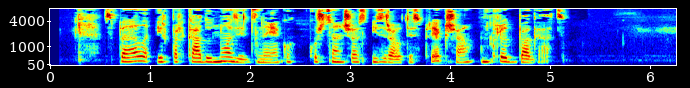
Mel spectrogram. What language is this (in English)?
Latvian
